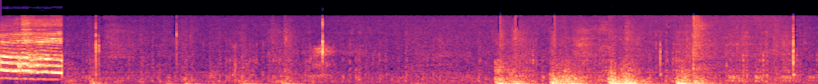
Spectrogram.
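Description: Footsteps thump on wooden stairs.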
